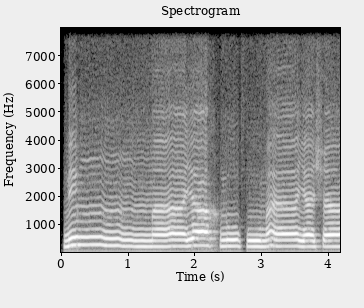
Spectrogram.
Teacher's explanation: Mim sabdu wajibul gunnah, dengungkan dua harakat.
